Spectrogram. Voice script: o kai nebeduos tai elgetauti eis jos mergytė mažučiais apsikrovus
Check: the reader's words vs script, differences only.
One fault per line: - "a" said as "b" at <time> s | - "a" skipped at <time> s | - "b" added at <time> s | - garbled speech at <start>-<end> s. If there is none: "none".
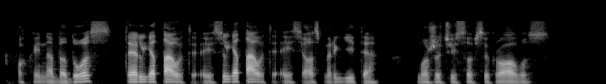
- "elgetauti eis" added at 2.2 s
